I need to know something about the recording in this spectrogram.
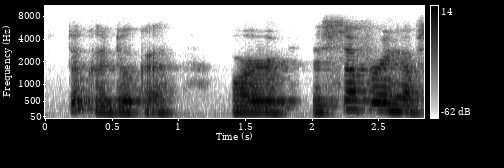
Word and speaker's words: dukkha: a big one okay so it's not dukka dukka it's dhoka duh like the word put papa Doka Doka so I'm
